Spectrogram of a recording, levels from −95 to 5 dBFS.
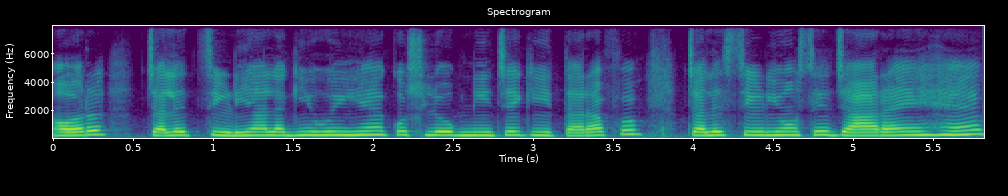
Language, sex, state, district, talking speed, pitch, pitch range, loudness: Hindi, female, Chhattisgarh, Raigarh, 175 wpm, 245 Hz, 230-255 Hz, -14 LUFS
